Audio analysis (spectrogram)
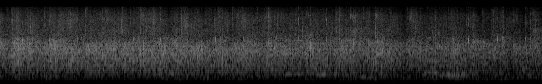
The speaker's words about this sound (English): Just thank him right now. Thank you. I wish somebody clap your hands right now.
